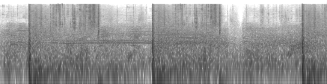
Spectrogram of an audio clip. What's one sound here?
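A rifle fires loud single shots, a few seconds apart.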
